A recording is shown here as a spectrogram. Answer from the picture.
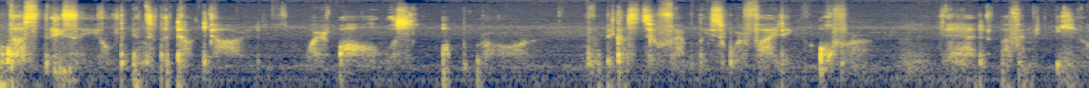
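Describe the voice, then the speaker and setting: Whispering in a relaxed tone at a very slow pace, a woman leaves long, frequent pauses over noticeable background noise. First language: not English. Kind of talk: whispered fairy tale storytelling, sleep story. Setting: ASMR microphone recording, late night. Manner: whispered, soft, slow, relaxed.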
